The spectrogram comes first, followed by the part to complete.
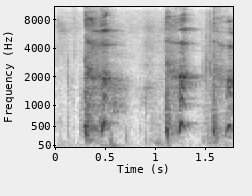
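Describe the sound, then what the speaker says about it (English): Three harsh coughs in quick succession, close and fairly loud, with short pauses between the bursts. "Uh-oh. You got a cough."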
